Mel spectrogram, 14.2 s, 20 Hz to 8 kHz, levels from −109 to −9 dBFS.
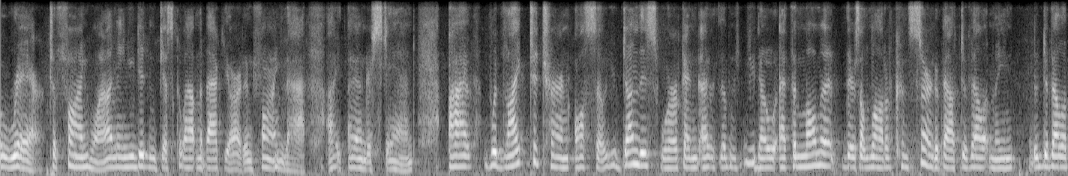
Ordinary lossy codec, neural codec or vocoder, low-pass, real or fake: Opus, 16 kbps; codec, 16 kHz in and 24 kHz out, 2.2 kbps, FireRedTTS-2 codec; 7.2 kHz; fake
